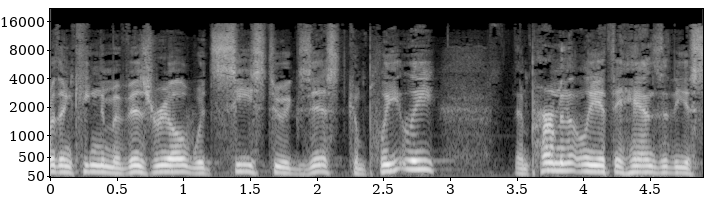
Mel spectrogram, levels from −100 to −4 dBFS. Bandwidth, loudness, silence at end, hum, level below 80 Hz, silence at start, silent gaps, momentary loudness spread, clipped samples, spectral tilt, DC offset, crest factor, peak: 15.5 kHz; -20 LUFS; 0 s; none; -56 dBFS; 0 s; none; 8 LU; under 0.1%; -5.5 dB/octave; under 0.1%; 16 dB; -4 dBFS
